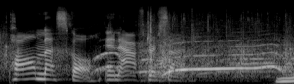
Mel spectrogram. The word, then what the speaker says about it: Mescal: Well, you have to think about it. It's an Irish. It's not going to be Mescal. Mescal. It's not Irish. You got to say it like if you were saying an Irish accent.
